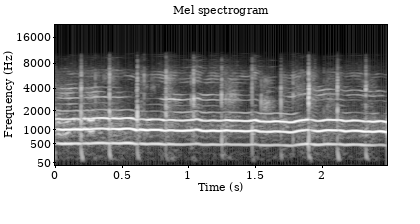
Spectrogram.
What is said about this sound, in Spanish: ¡Aplausos, por favor!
